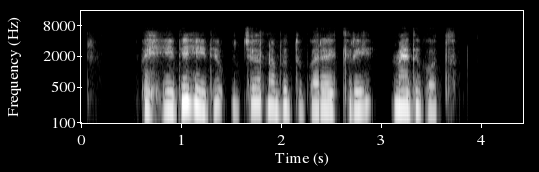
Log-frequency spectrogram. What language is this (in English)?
Kurdish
